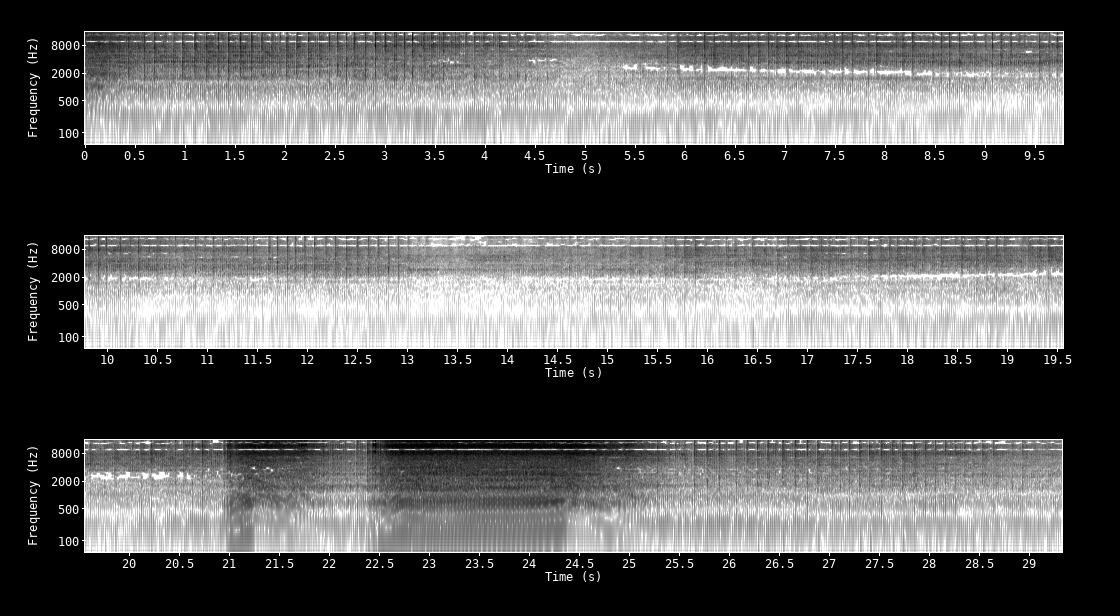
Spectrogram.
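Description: Two-stroke chainsaw engine coming off full throttle into a steady idle. About three quarters of the way through it is blipped once, then revved hard for about two seconds and dropped back to idle.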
